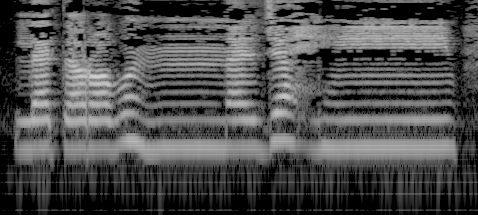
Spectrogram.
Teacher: रॉ यहाँ पे heavy रहेगा क्योंकि रॉ के ऊपर क्या है जबर है। लतरावुन्नल जहीम, हा विल बी शार्प से लतरावुन्नल जहीम।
